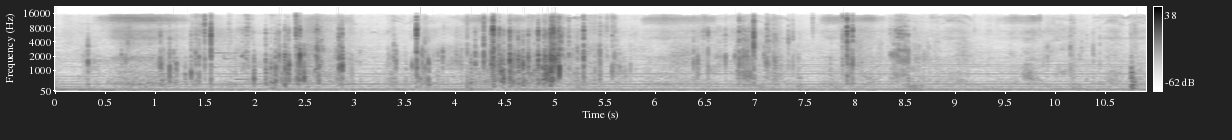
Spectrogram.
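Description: Tape being pulled off a roll and wrapped around a plastic sleeve on a pipe packer, with the plastic crinkling, in a series of short pulls, the longest about four to five seconds in.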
